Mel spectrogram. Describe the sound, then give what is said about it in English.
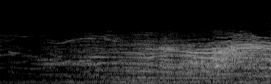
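Cats yowl and caterwaul in a rising, wavering chorus, the drawn-out wails swelling louder over a few seconds with no talking. “What is that sound? A plague of cat's pits.”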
